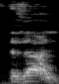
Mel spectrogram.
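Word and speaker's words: ذال: So zal. This is zal. This is Zal. Repeat after me. Okay, this is zal. Zal.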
